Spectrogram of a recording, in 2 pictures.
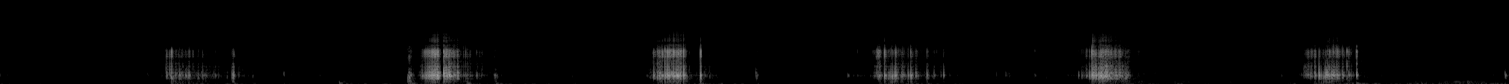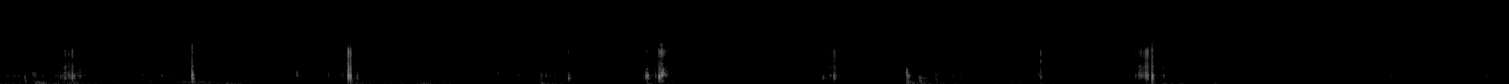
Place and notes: Utena, Lithuania, underwater sound
hydrophone in the swamp
19 August 2013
